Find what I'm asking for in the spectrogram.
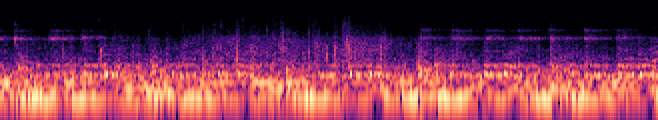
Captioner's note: audience claps in rhythm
